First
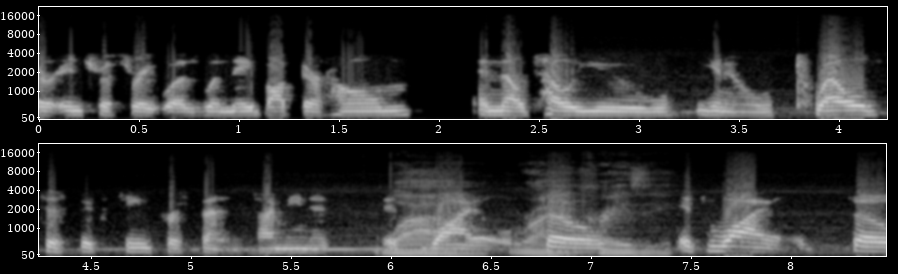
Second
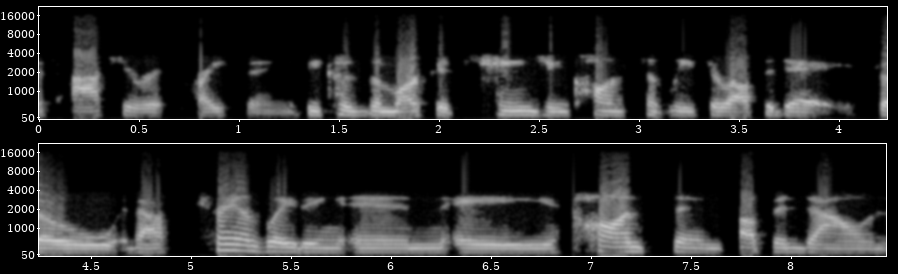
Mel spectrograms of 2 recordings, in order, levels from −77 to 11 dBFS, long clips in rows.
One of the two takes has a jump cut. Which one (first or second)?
second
